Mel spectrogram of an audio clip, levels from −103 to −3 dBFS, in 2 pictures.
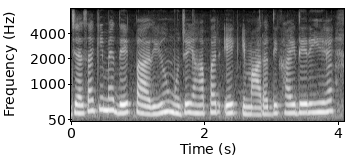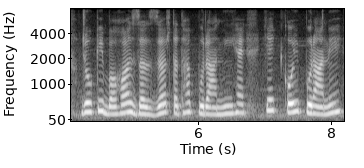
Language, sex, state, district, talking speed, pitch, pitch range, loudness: Hindi, female, Chhattisgarh, Sukma, 185 wpm, 230 Hz, 210-250 Hz, -16 LUFS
